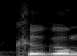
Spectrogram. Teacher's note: 일단 공기가 막혔다가 이것이 탁 릴리스 터지면서 파열을 일으켜요. 그래서 플로시브라고도 합니다. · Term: 스탑 사운드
